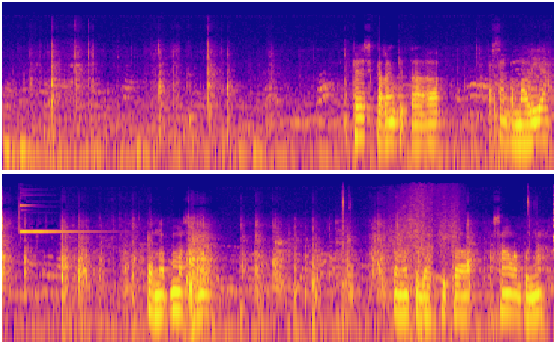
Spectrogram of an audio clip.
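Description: Plastic parts knock and click as they are handled up close.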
